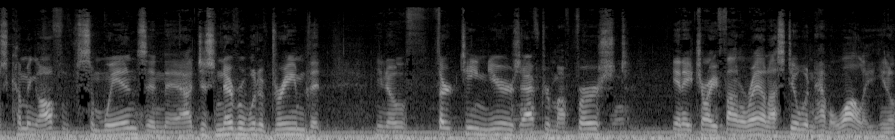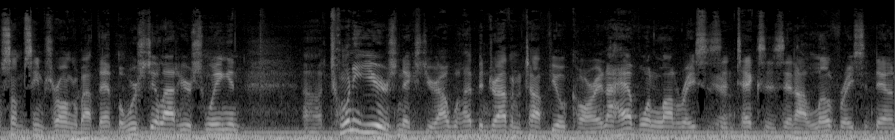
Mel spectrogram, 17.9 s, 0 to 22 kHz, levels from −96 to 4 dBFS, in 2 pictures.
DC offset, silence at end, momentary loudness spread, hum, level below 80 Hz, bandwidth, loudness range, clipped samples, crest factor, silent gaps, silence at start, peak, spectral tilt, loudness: under 0.1%; 0 s; 5 LU; none; -36 dBFS; 16.5 kHz; 2 LU; under 0.1%; 16 dB; none; 0 s; -16 dBFS; -6.5 dB/octave; -34 LUFS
